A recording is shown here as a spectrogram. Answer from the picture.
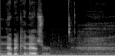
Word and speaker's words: Nebuchadnezzar: Okay, so in Daniel chapter 3, there's a character named King Nebuchadnezzar. It's a very long name, but yes, it's pronounced Nebuchadnezzar.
